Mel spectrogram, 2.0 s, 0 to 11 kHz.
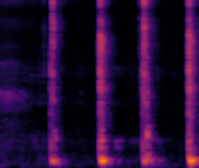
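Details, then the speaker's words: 1970 Electro-Harmonix Triangle Big Muff V1 after service, with contact cleaner sprayed around the power switch: four short, crisp pops as the switch is toggled, replacing the earlier long crackle. "it's a crisp clean pop now if you remember you go back in the video before when we tested it was more like a like a like a long drawn out crackling as you turn it on and off"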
